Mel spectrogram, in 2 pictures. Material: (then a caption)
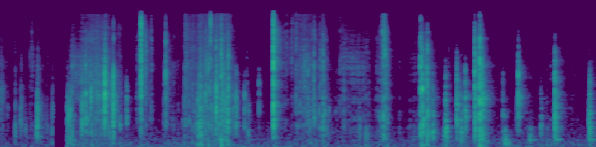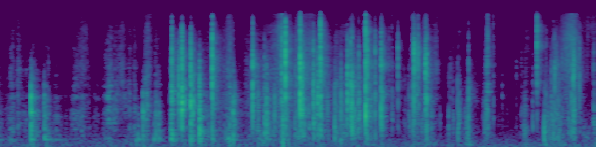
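Glossy paper. Long nails scratch and rub the crinkled, wavy pages of a water-warped glossy paper toy catalog and lift the pages, filmed close up. Dry, crisp crinkling and crunchy rustling come in quick bursts, mostly bright and high with almost no low end, separated by brief quiet gaps.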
